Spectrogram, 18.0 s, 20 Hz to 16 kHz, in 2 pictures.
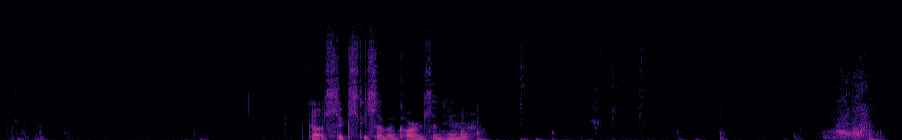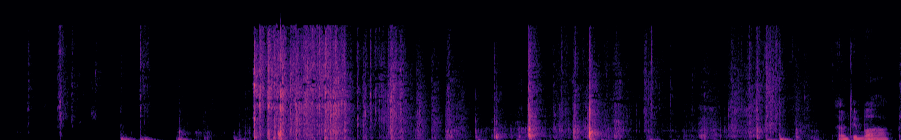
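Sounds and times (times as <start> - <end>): cardboard and plastic tearing: 11.4 - 17.3
wrapper crackling rustles: 11.5 - 13.7.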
